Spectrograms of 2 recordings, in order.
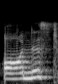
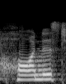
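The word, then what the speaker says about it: honest: sound an ऑनेस्ट मैन तो ऑनेस्ट बोलते हैं हॉनेस्ट नहीं बोलते ओके इसको प्रोनन्सिएट हम ऑनेस्ट करते हैं ओ ओ की आवाज़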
